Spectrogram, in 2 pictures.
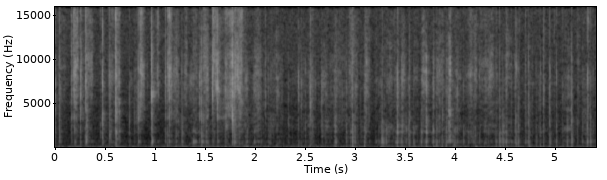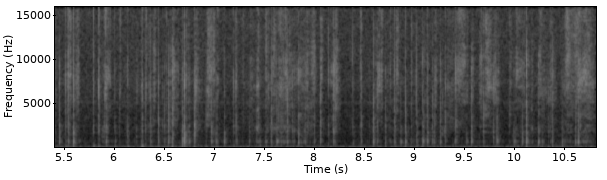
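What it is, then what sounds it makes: Paper-covered cardboard box. A small, hollow, red embossed decorative box made of red paper-covered cardboard with metal corner caps is held in the hands and tapped and scratched with short-nailed fingertips. The result is a steady stream of fast, dry, crinkly taps and scratches over a low, constant hum.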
